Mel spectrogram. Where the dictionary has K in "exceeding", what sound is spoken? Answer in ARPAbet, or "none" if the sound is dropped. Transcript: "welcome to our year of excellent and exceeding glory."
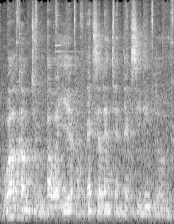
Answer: K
